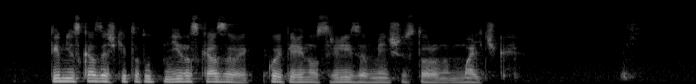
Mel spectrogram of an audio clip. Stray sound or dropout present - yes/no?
yes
